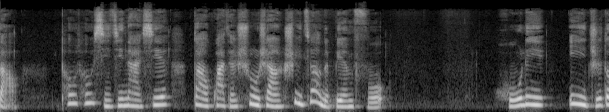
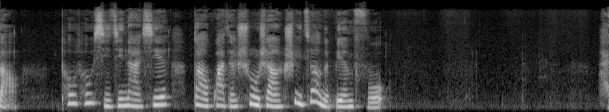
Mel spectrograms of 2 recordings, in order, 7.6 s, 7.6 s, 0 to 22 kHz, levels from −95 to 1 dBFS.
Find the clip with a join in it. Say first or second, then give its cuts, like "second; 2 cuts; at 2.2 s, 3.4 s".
first; 1 cut; at 6.1 s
